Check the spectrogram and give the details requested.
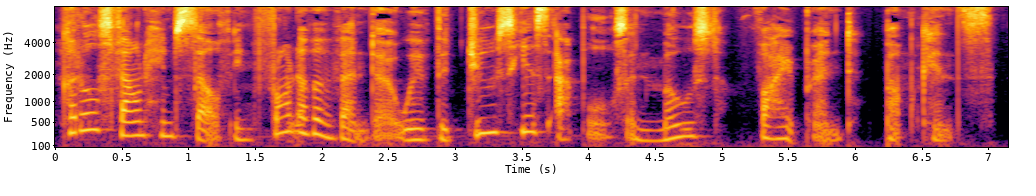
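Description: A woman narrating a scripted bedtime story in a soft, breathy, gentle and expressive storybook manner. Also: fairly high pitch, takes it slowly.

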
